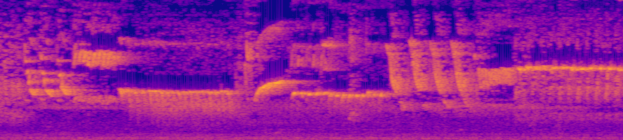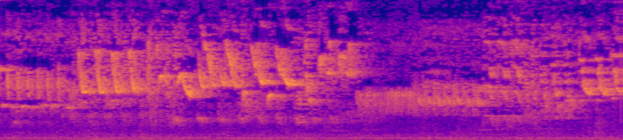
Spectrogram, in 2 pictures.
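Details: Canary singing richly for song tutoring: continuous high, fast trills and rattling tours, with whistled slides and buzzy rolled phrases changing every second or two, sustained throughout with no pauses.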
